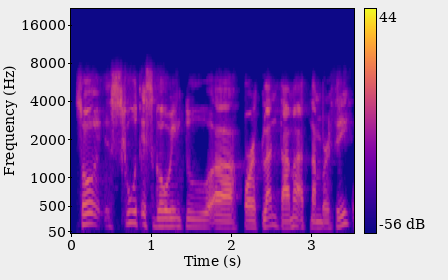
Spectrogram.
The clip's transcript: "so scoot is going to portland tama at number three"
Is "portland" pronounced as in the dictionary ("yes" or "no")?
yes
